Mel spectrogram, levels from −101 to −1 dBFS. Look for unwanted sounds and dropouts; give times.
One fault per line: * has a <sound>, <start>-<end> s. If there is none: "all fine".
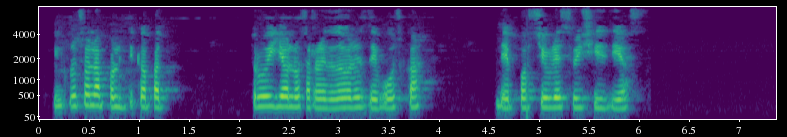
all fine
